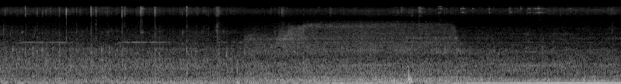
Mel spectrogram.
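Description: Fire-service vehicle engines running as a fire engine and then a fire-service van drive past: a steady low drone that grows louder toward the end, with a hiss lasting about two seconds in the middle.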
